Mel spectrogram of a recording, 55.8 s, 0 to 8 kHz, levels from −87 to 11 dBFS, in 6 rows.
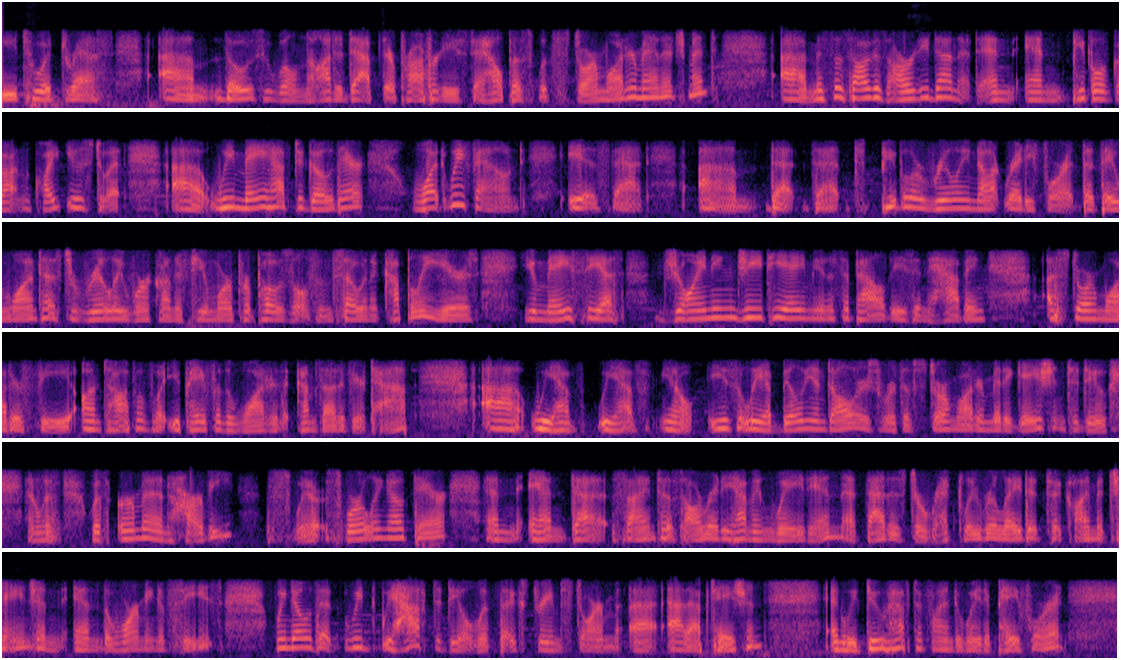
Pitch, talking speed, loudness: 180 Hz, 185 wpm, -26 LUFS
